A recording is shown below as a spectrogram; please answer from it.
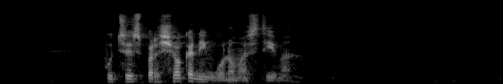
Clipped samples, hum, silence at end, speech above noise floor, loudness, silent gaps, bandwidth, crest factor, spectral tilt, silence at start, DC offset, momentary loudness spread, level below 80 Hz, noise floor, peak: under 0.1%; none; 2.1 s; 42 dB; -29 LUFS; none; 11.5 kHz; 26 dB; -0.5 dB/octave; 1.05 s; under 0.1%; 20 LU; -80 dBFS; -73 dBFS; -10 dBFS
